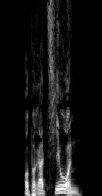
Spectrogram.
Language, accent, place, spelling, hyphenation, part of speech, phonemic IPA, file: German, Germany, Berlin, Operation, Ope‧ra‧ti‧on, noun, /ɔˌpəʁaˈt͡sioːn/, De-Operation.ogg
- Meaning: operation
